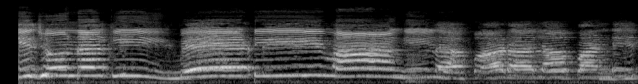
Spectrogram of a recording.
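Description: A single high-pitched voice singing a Chhath devotional folk song (Chhath geet) to Chhathi Maiya, with long held, wavering notes and no beat.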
